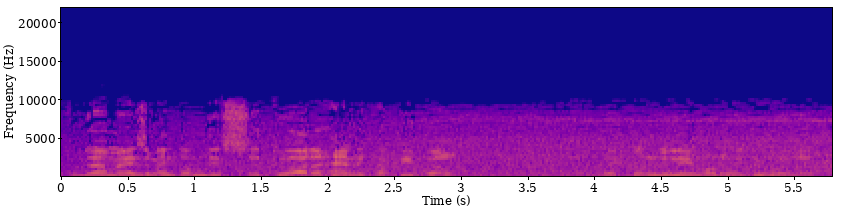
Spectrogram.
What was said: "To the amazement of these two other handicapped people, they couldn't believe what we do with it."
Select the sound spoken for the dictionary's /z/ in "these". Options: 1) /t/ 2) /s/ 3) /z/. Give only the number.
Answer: 2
